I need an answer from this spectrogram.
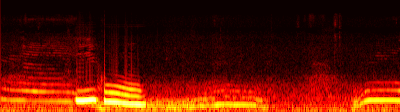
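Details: Domestic cat giving a run of drawn-out, wavering meows, some sliding downward, with a louder strained cry in the middle and a rising-falling wail at the end, in a quiet room.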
